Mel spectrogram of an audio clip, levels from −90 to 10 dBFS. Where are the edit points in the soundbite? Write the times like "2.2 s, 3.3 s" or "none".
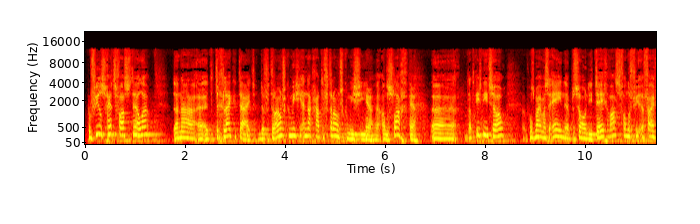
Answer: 7.6 s, 8.7 s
